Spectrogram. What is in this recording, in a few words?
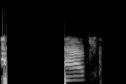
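Dispatch, p25; WSO DISP 1; wake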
